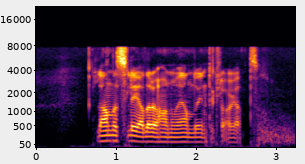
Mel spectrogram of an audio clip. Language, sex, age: Swedish, male, 22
